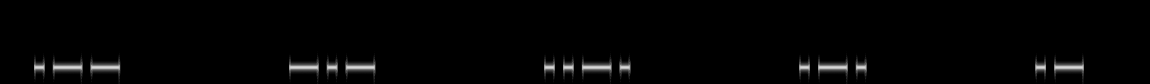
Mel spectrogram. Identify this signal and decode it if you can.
Morse code, heard as a keyed tone, about 13 wpm, spaced as for 4 wpm, 800 Hz. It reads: WKFRA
